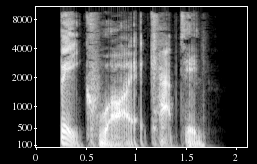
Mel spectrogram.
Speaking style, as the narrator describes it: croaked the bandit

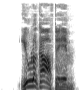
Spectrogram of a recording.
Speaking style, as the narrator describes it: shouted the commander to Yashvin

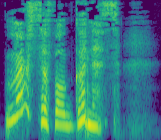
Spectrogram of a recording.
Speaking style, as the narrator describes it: There was a gasp and a cry, and somebody said in muffled accents

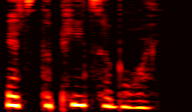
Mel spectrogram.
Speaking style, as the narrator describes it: her mom whispered

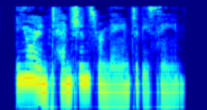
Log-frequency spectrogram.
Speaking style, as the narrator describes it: Sonia purrs

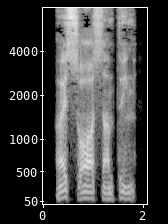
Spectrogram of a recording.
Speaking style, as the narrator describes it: Sludic growled

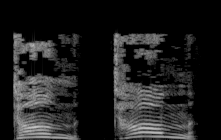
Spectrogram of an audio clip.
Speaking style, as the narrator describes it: somebody kept shouting

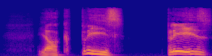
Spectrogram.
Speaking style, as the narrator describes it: in a hoarse voice

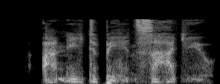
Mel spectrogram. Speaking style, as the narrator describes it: I whispered in between kisses

